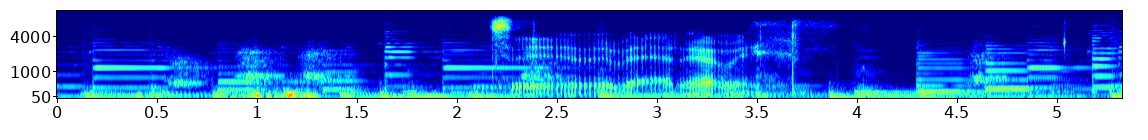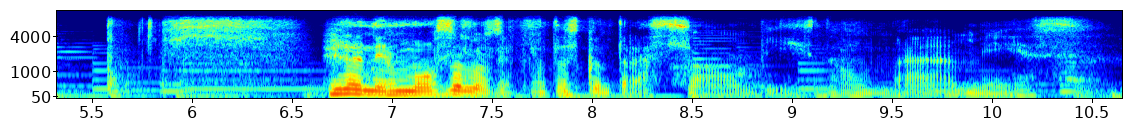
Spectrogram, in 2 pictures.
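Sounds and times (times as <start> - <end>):
dog barking: 0.5 - 1.5, 4.6 - 4.8, 8.4 - 9.4, 10.2 - 10.6
speech: 2.2 - 3.8, 6.7 - 10.6.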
